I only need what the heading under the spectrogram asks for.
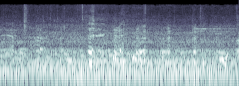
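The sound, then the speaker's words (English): Van driving through the streets of Tala with a loudspeaker announcement about an HIV testing center: a low, steady engine drone with an amplified voice running over it at a fairly quiet, even level. “A van drives through the streets of Tala, announcing the opening of a moonlight testing center here in this small town. The announcer is encouraging people to get tested for HIV.”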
